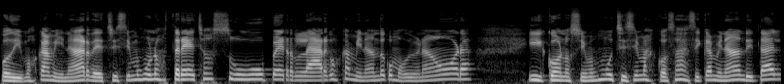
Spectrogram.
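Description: Recorded very cleanly against a silent background, a woman with a plain, everyday voice speaks at a fairly quick pace, at a medium pitch and with ordinary pitch variation. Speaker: podcast co-host. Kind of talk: casual chat.

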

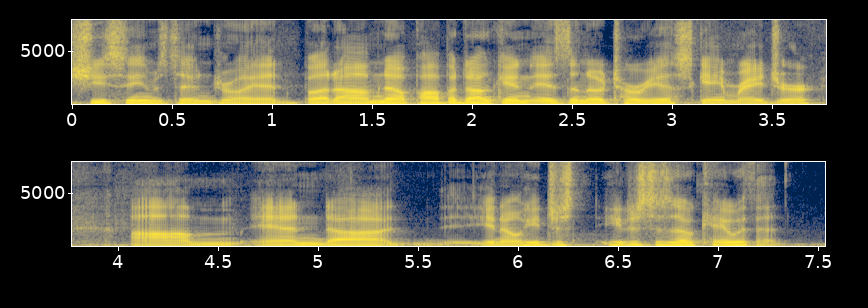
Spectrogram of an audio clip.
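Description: A man with medium pitch and fairly even intonation has an ordinary speaking voice. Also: moderate pace. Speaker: podcast co-host. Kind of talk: casual chat.

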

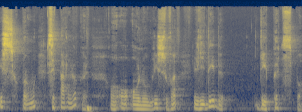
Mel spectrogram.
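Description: Very slowly, with long, frequent pauses, a man speaks at medium pitch. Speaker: motivational speaker. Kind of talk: interview conversation.

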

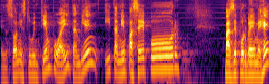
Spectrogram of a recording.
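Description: A man with an ordinary speaking voice talks fairly slowly at a fairly high pitch, his intonation lively and his loudness swinging widely, on a very clean recording with a silent background. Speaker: radio DJ and former record label promoter. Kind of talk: casual interview chat.

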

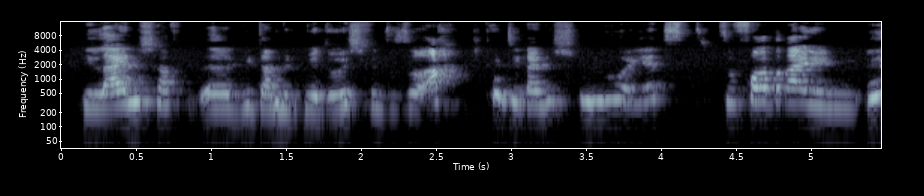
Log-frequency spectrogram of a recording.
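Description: Speaking at a moderate pace, a woman with a high pitch and a bright, sharp tone uses lively intonation and big swings in loudness. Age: 20s. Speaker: startup founder and student. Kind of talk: casual interview. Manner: hesitant, many fillers.

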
